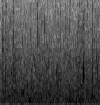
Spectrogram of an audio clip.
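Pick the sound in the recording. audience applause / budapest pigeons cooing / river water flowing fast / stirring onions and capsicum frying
river water flowing fast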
